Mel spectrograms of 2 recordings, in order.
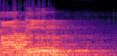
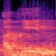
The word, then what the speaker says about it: अधीन: बाद आगे देखते है आधीन आधीन नहीं अधीन अधीन एक मूल शब्द होता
